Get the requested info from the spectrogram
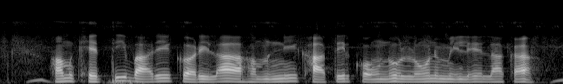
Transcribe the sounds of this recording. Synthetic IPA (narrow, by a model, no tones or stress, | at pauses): həmkʰeːt̪ibaːɾikəɾilaɦəmnikʰaːt̪ɪɾkɔʊnoloːnmilelaka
